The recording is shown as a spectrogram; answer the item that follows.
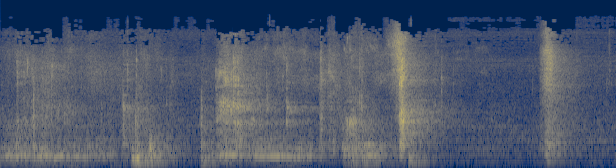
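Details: Playing puppies indoors give throaty growls and grumbles through the first four seconds, broken by sharp knocks and thumps, then quieter scuffling with one more bump near the end.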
